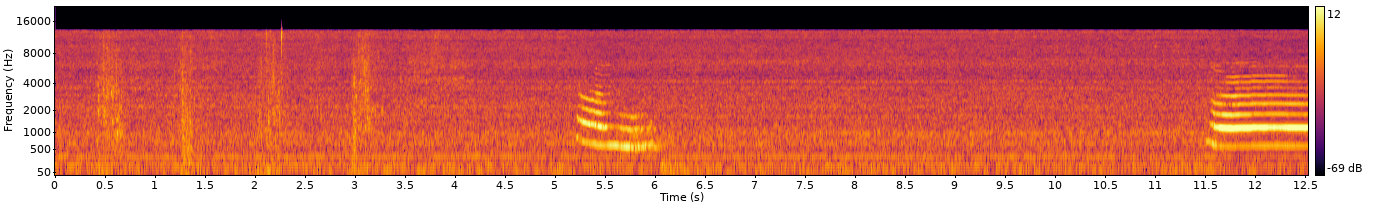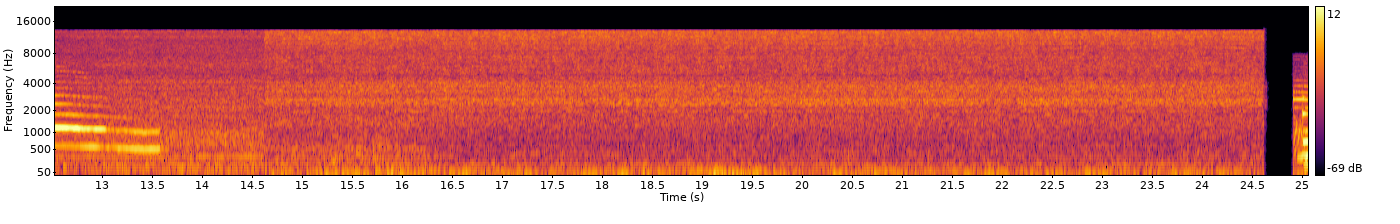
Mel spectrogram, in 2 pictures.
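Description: A cat in a sink being bathed meows twice, a short falling meow about five seconds in and a longer, louder falling meow about twelve seconds in. Under it runs a steady hiss of water from the tap.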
